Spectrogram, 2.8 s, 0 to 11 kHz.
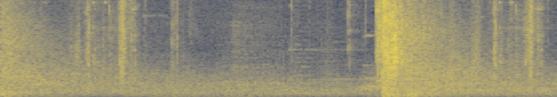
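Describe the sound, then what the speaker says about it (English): A single loud rifle shot cracks out against steady outdoor ambience during a black bear hunt in the Call of the Wild hunting game. "So I put 2 shots into his rear."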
